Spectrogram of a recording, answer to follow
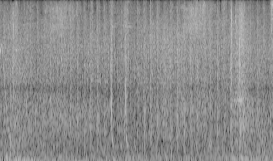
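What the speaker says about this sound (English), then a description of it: "Shooting the device." Gunfire in the sci-fi video game Mass Effect: Andromeda as a player shoots at a Kett device, a loud dense stream of rapid shots with sharp cracks standing out over continuous game noise and no talking.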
